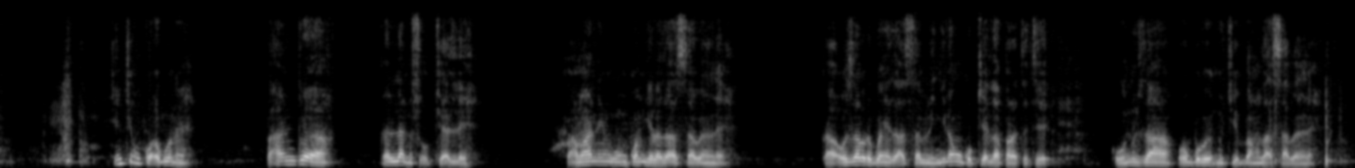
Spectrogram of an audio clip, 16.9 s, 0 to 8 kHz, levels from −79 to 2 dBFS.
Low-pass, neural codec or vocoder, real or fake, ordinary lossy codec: 7.2 kHz; codec, 16 kHz, 4 kbps, FunCodec, trained on Chinese and English, 50 frames a second; fake; AAC, 48 kbps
